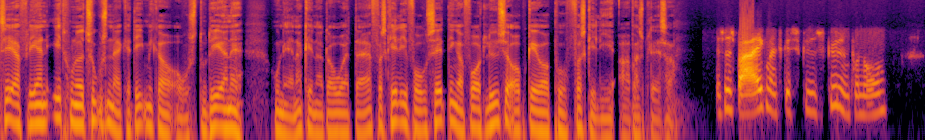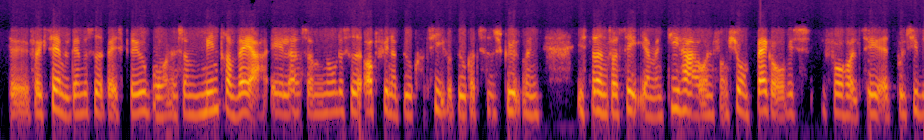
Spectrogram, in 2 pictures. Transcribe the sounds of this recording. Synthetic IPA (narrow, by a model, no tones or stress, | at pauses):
t͡sʰe̝æɐfle̝ːɐene̝d̥hunɐð̞̩ˠt͡sʰṵːsn̩ækʰæd̥e̝̰ːmiɡ̥ɐːʔɒʊsd̥ud̥e̝̰ːɐnə | hunænæɐkʰen̰ɐd̥ɒʊæd̥ɑ̈æɐfɒ̽sɡ̥el̰iəfɒːuðˠsed̥ne̝ŋɐfɒæd̥løːsəʔɒ̽b̥ɡ̥ɛːʊɐpʰɒ̽fɒ̽sɡ̥el̰iəʔɑ̈ːb̥ɑ̈ɪd̥spʰlæsɐ | jɑ̈ɪsynsb̥ɑ̈ːe̝ɡ̥əmænsɡ̥æsɡ̥yðˠsɡ̥yl̰n̩pʰɒ̽no̝ːn̩ | øfɒ̽eɡ̥sem̰b̥l̩d̥emd̥ɑse̝ð̞̰ˠɐb̥ɛ̰sɡ̥ʁiːʊəb̥ɒʊɐnəsɒ̽mːe̝nd̥ʁɐʋæɐ̰elɐsɒ̽mno̝ːn̩d̥ɑ̈se̝ð̞̰ˠɐʔɒ̽b̥fe̝n̰ɐb̥yo̝kʰʁɑ̈t͡sʰḭːfɒ̽b̥yo̝kʰʁɑ̈t͡sʰḭð̩ˠsɡ̥yl̰menisd̥eð̞̰ˠn̩fɒ̽æse̝̰ːjæmənd̥iɦɑ̈jo̝e̝nfɔ̽ŋɕo̝̰ːnb̥æɡ̥ɒːfis | ifɒːɦɒ̽l̰t͡sʰe̝læd̥pʰo̝lit͡sʰḭ̥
